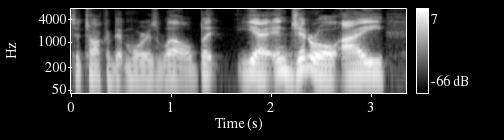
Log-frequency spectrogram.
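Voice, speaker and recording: In a very clean recording with a silent background, a man with a medium pitch speaks in a bright, sharp tone. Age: 40s. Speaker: YouTuber and DJ. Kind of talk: casual chat.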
